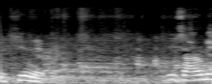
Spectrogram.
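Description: A chicken clucking in two short bursts, one just after the start and one near the end.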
